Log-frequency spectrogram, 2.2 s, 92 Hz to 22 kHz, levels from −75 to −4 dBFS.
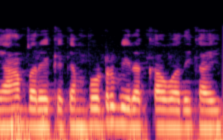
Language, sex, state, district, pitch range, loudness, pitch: Hindi, male, Haryana, Rohtak, 150-160 Hz, -15 LUFS, 155 Hz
